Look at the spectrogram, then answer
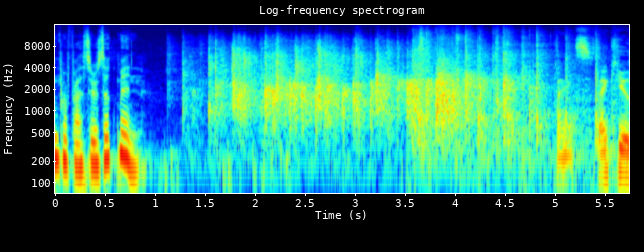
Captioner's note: audience applaud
